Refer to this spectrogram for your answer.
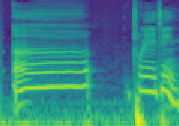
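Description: A man is speaking. He has a New Jersey accent. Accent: New Jersey American English. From US Northeast, New Jersey. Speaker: podcast host. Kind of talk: casual chat.

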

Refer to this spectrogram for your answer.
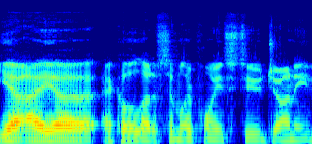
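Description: Speaking in a normal speaking voice, a man moves at a moderate pace with ordinary pitch variation. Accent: American. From New Jersey. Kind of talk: casual chat.

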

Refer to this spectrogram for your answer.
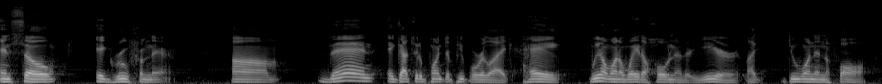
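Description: This man has a normal speaking voice with ordinary pitch variation. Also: medium pitch for a man, moderate pace. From born in Germany, raised in US military family. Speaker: entrepreneur event company CEO. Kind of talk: casual interview.

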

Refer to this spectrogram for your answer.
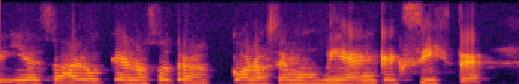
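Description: Music plays in the background. Over it, a woman talks at a fairly slow pace in a high pitch. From Venezuela, Maracaibo. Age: 20s. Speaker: prospective emigrant. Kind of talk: casual conversation.

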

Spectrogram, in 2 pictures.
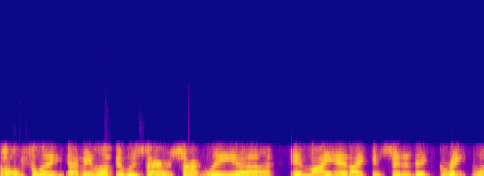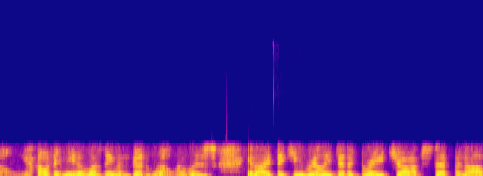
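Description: An ordinary speaking voice from a man, fairly high-pitched and fairly quick, with lively intonation and hardly any pauses. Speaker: coach. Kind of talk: interview.

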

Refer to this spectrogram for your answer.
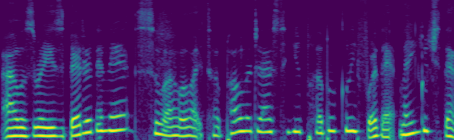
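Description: A woman with a Southern US accent talks very fast in a medium-pitched voice with a dark, mellow tone and very wide pitch swings. The recording is very clean, with a silent background. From southwest Alabama. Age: 30s. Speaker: podcast co-host. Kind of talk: casual chat. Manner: laughs often.

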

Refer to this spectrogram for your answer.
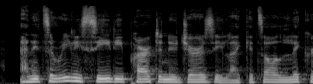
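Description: A man's medium-pitched voice with an Irish accent and fairly even intonation, on a very clean recording with a silent background. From Ireland. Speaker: podcast host, mindfulness teacher. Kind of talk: casual storytelling; guided meditation.

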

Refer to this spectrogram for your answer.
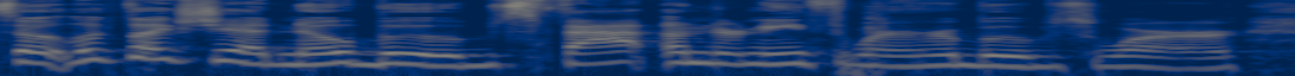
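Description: A woman's normal speaking voice with an American accent, fairly high in pitch with ordinary pitch variation, at a moderate pace, on a very clean recording with a silent background. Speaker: guest co-host, host's childhood friend. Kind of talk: casual chat.

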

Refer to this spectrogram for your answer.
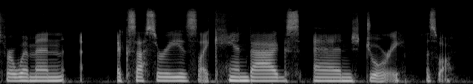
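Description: Fairly low-pitched female voice with a dark, mellow tone at a fairly slow pace, in a very clean recording with a silent background. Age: 20s. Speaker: founder and CEO of an ethical goods company. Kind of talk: interview conversation. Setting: studio.

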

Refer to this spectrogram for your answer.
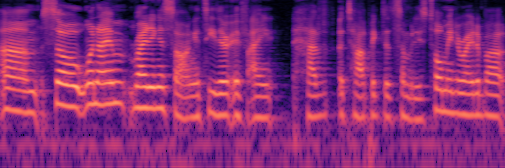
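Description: Speaking with an American accent, a woman moves at a fairly quick pace, her pitch fairly low with ordinary variation. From North Dakota. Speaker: singer-songwriter. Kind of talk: casual chat.

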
